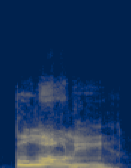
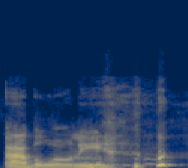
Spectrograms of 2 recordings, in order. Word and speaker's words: abalone: And as Kyle likes to say, baloney. Yeah, it's abalone. Super sweet.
